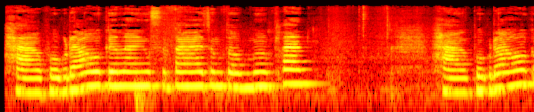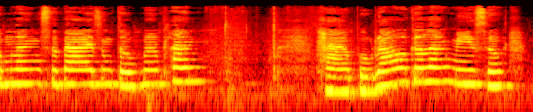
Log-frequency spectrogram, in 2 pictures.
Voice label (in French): thailandais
